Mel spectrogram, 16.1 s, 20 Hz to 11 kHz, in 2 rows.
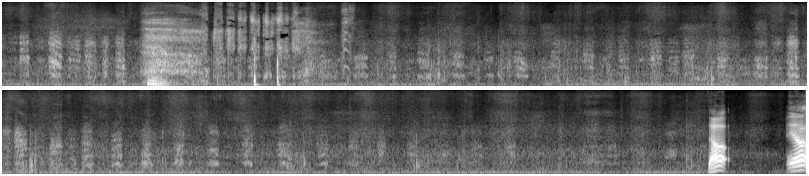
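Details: Pet Rottweiler panting on a daily walk through a field: steady breathy puffs at about 72 per minute for most of the clip, broken by a loud rustling burst near the start and sharp handling noises at the end.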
